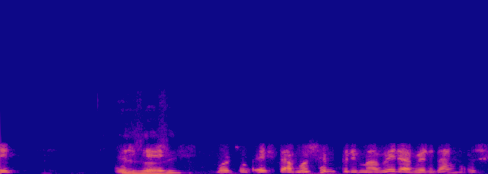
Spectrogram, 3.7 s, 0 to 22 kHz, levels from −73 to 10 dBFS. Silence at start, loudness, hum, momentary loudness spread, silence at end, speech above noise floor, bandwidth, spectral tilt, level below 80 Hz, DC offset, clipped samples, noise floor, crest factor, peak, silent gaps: 0 s; -25 LUFS; none; 8 LU; 0 s; 42 dB; 10.5 kHz; -6.5 dB/octave; -62 dBFS; under 0.1%; under 0.1%; -66 dBFS; 20 dB; -6 dBFS; none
